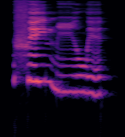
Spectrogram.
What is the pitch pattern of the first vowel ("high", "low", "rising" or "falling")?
high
